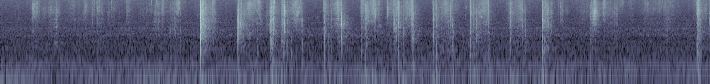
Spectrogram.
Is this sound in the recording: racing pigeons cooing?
no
